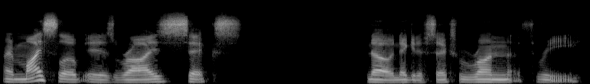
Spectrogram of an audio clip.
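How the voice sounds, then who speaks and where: A man's voice: lowish voice, little pitch movement, slow, fairly bright tone, no room sound. Man teaching math, playful banter, asks guiding questions, dry close sound. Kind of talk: co-teaching a lesson, casual banter.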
